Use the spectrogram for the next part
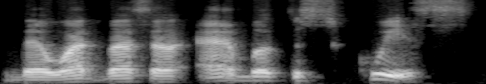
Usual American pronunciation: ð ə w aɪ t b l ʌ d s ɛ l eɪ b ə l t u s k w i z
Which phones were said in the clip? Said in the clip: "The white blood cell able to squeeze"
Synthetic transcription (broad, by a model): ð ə w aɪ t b ʌ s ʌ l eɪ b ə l t u s k w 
